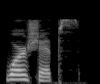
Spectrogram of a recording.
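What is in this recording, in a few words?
"worships", British English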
